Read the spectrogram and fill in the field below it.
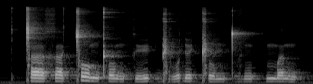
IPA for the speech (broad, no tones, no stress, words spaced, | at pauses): ǀɜxɜ ǀoŋʈʰoŋ ky ɡ͡ǁuɗyǁumtʷɛ̤ŋ | məŋ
